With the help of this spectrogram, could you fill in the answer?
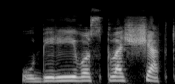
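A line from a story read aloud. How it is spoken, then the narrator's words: Insistent, fairly loud. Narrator (Russian): настаивала Лайла, уверенная, что ее голос звучит достаточно громко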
